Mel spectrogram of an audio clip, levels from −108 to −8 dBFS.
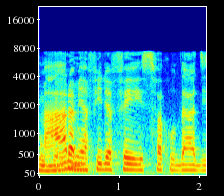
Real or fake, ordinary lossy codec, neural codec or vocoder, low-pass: real; none; none; 7.2 kHz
